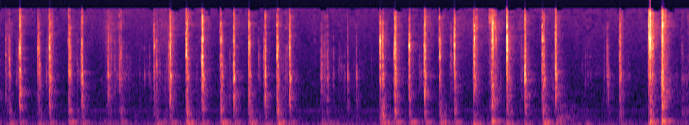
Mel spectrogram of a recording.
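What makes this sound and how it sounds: Fingertips of both hands with long dark nails type rapidly on a full-size white and light-blue plastic computer keyboard resting on black cloth. Around thirty quick, short, clicky key taps with low thunks beneath them come in bursts with brief pauses. A faint steady hum runs underneath.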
